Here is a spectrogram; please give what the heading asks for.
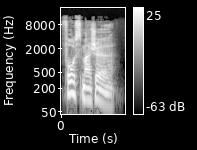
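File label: "force majeure", en, uk British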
